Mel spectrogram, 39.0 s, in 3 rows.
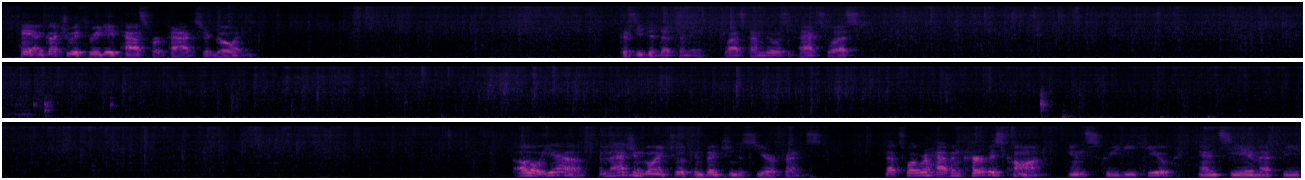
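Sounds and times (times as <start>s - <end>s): dumplings sizzling in oil: 0.0s - 39.0s.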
